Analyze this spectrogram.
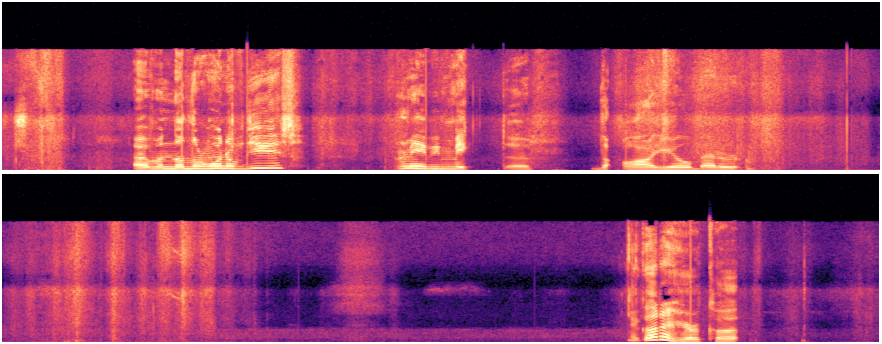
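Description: A child speaks with animation close to a phone microphone.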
